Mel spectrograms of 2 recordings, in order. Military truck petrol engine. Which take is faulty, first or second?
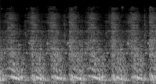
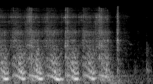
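second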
